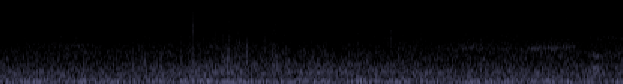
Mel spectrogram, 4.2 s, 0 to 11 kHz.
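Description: Faint, steady road and tyre rumble heard inside the cabin of a Toyota Vellfire hybrid driving at about 50 km/h; the cabin is otherwise quiet.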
